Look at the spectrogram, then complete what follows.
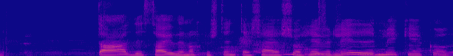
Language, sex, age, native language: Icelandic, female, 11, Icelandic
